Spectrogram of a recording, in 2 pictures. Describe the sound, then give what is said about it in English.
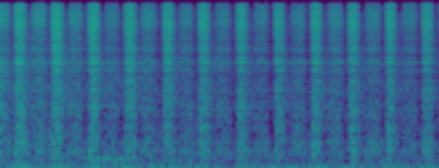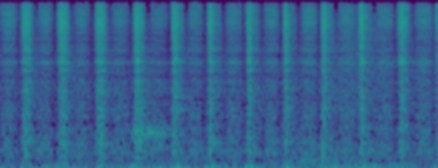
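Rapid, forceful breath of fire through the nostrils: a steady stream of many quick, rasping nasal pulses in an even rhythm, continuing without pause. “I want you to go breath of fire. I want you to go in and out through your nostrils real fast.”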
